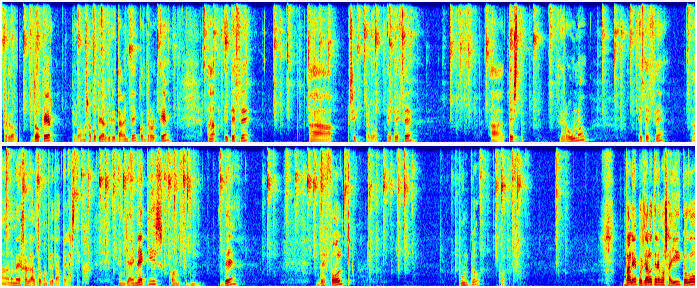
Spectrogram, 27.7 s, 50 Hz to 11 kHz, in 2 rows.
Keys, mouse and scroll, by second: 0.0 ctrl+a, 0.2-2.3 typing, 3.1 ctrl+e, 4.0-11.1 typing, 12.2-14.5 typing, 15.6-18.2 typing, 19.7-21.9 typing, 23.1-24.6 typing, 24.9 Return.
